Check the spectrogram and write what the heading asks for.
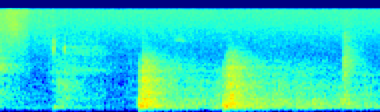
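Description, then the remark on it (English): Fireworks go off in a series of four muffled booms and cracks at uneven intervals, each with a lingering rumbling tail, with no voices present. “they still busting fireworks up there.”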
